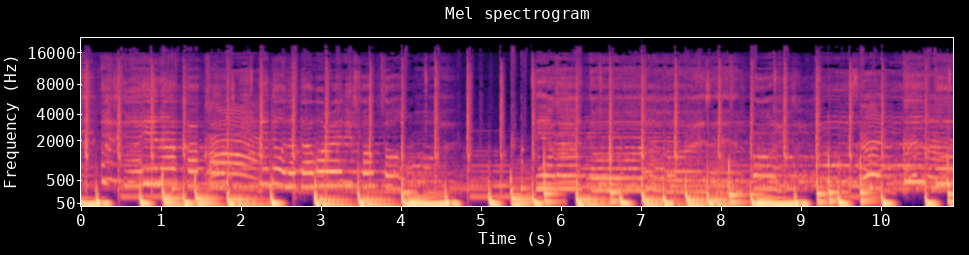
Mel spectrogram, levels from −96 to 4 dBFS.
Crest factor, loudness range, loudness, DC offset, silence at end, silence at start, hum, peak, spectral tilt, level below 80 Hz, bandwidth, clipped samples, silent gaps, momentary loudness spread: 10 dB; 1 LU; -13 LUFS; under 0.1%; 0 s; 0 s; none; 0 dBFS; -5.5 dB/octave; -12 dBFS; 16 kHz; under 0.1%; none; 3 LU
